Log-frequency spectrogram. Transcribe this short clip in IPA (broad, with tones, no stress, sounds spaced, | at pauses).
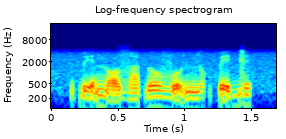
ɓ ḛ˧˥˧ n o̰˩˧˩ zˤ ɪ˩˧˩ ɗ o˥˨ v o̰˩˧˩ ɲ ɔ˧˩˧ k͡p ḛ˦˥ ɡ ɪ˥˨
